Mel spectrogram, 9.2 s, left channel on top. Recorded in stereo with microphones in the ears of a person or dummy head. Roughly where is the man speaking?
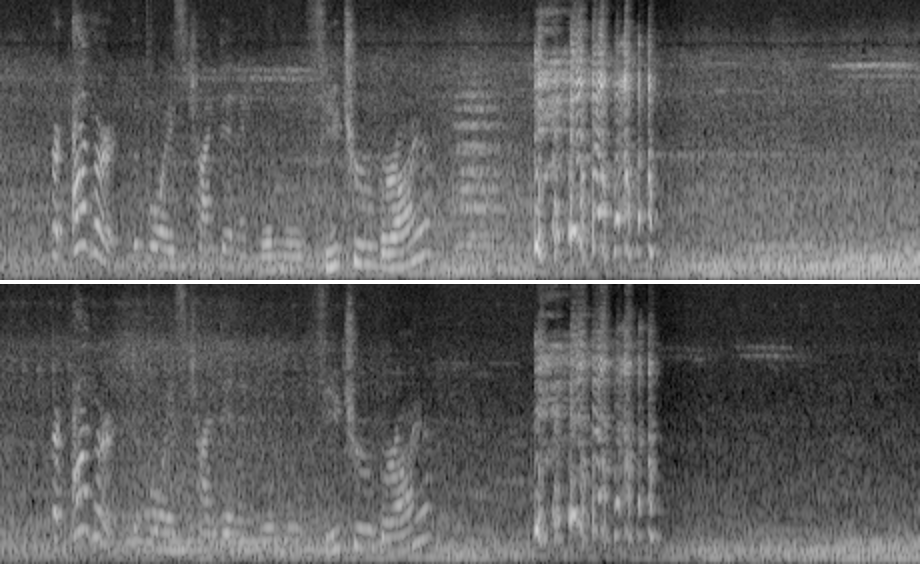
Left.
